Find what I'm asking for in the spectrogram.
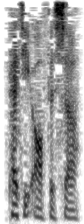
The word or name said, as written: petty officer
